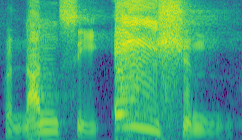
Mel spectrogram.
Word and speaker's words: pronunciation: Pra is low, feeble. Pronunci. See, none is clearly heard. Whereas pra is very. Pronunciation. A we have to stress. Pronunci. Even if you swallow that, even if you follow pra, no, none is audible. Pronunciation. That's how it should be pronounced.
